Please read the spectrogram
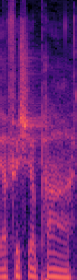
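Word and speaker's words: Afehyia pa: In Ghana, they say Afishapa. – Afishapa. – Did I get that pronunciation right? – Yeah.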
